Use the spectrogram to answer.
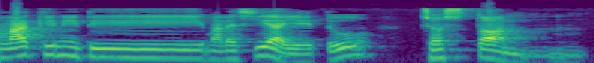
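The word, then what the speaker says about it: Georgetown: Lalu ada yang terkenal lagi nih di Malaysia yaitu Joston. Tulisannya kok Gergetown ya bacanya, tapi Joston ya.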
